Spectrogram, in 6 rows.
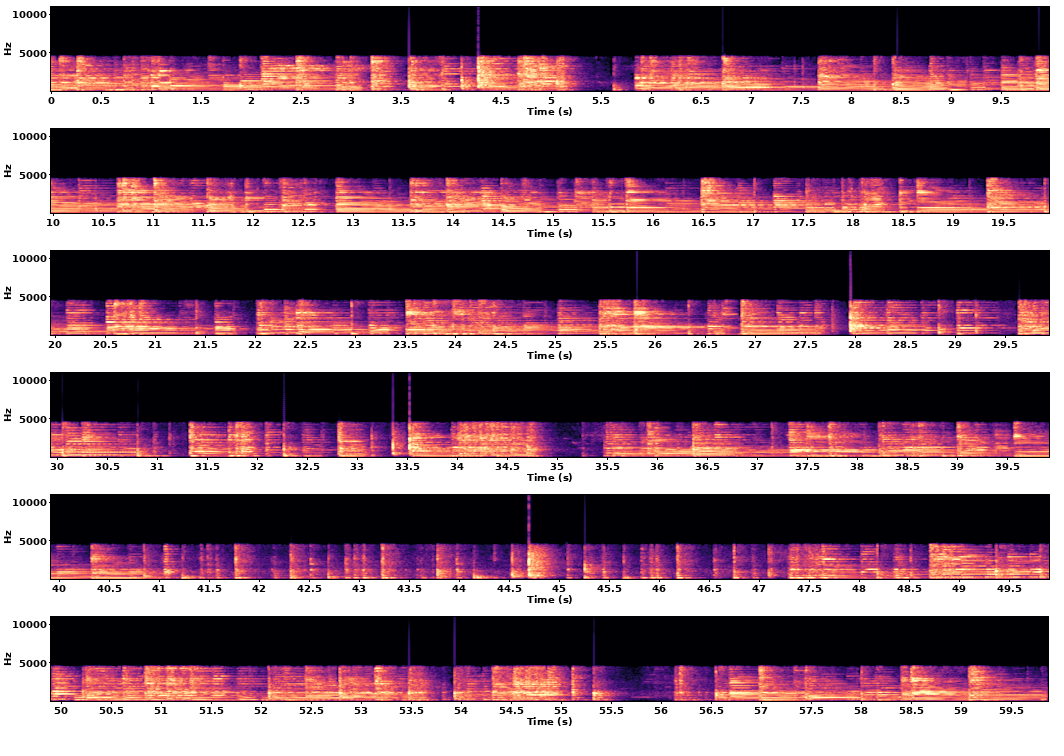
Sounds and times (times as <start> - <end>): Flamenco: 0.0 - 59.8
Guitar: 0.0 - 59.8.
